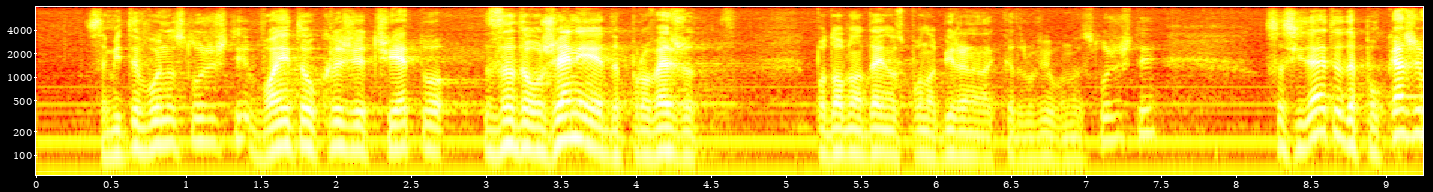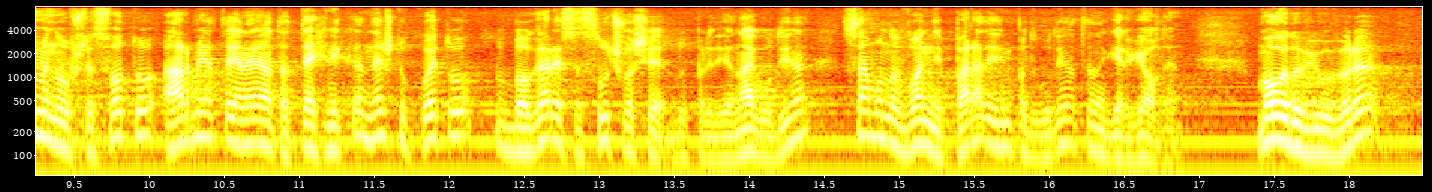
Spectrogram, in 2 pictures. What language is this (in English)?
Bulgarian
